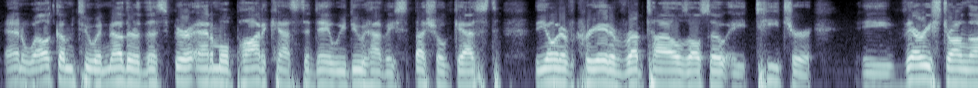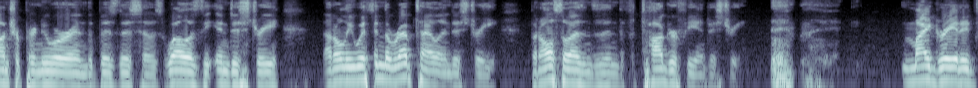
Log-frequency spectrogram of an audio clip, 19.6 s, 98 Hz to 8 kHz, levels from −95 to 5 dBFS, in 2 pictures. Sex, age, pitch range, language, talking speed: male, 30-49, 105-125 Hz, English, 150 wpm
